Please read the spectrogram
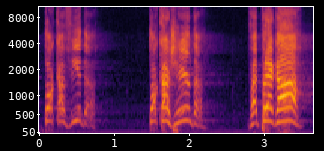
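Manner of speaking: roaring pulpit cry; fiery preaching. Acted. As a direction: preach it hard to the pastors. Preaching at full force.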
